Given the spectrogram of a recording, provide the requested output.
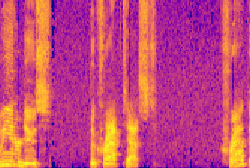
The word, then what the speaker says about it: CRAAP: introduce the crap test crap in this instance is spelled c AAP and it's actually an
